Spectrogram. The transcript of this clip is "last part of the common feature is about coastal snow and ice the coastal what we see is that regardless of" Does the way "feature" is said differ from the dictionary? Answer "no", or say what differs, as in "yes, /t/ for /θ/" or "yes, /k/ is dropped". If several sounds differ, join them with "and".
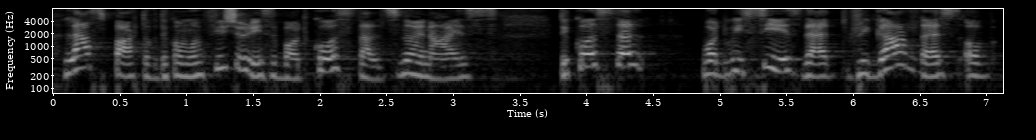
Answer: yes, /ʃ/ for /tʃ/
